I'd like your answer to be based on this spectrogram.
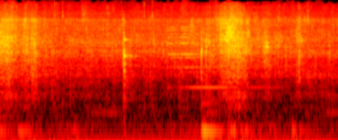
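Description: Beef browning in hot oil in a pan, a steady close sizzle with a few sharp clinks of a utensil stirring, no talking.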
